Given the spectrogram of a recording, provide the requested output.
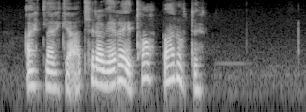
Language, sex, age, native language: Icelandic, female, 50-59, Icelandic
